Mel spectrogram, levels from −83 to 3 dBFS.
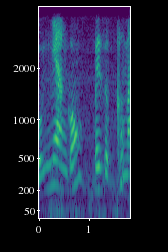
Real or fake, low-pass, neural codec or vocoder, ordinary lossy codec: fake; 3.6 kHz; codec, 16 kHz, 16 kbps, FreqCodec, smaller model; none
